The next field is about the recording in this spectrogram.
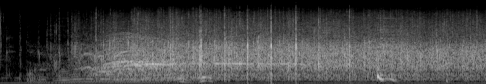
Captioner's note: crowd applauding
